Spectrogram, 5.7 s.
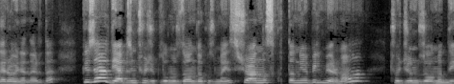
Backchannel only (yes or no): yes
